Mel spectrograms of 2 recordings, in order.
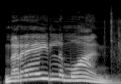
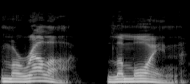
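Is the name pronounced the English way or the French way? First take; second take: French; English. First: The name is said with a French pronunciation. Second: The name is said with an English pronunciation. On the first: "I'm going to guess is the French pronunciation" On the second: "we called her Morella"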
